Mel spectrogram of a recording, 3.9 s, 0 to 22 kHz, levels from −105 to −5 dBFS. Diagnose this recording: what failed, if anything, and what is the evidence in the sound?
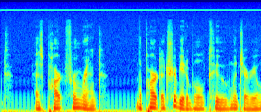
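Video or display buzz runs throughout the speech, a failure in the analogue wiring. A 50 Hz buzz with hash above it sits roughly 30 dB under the voice, plus a thin 15.6 kHz whine: a screen or video cable is coupling its field-rate and line-rate energy into the audio path.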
